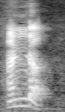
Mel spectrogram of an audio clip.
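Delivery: "अंडर" as "UN-duh", no R at the end; silent R. Shown as a demonstration. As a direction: end "अंडर" on a schwa, dropping the R. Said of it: "आर को pronounce नहीं करेंगे". ("अंडर" के अंत में र नहीं, हल्का अ)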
